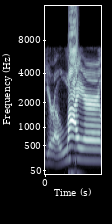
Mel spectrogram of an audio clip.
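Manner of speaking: slow, loud accusation; accusing. Acted. Tiffany to her sister at the party, slow loud accusing. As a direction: spit out the accusation.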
